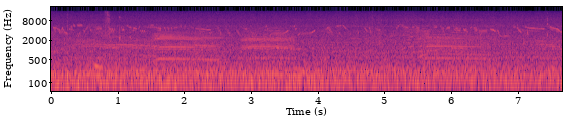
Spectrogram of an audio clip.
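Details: Several sheep bleating to one another, a loose chorus of drawn-out wavering bleats at different pitches, some overlapping, over a steady low rumble of background noise.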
